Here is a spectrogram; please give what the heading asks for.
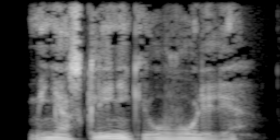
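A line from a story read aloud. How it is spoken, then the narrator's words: Quiet voice. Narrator (Russian): наконец проговорил он негромким голосом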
